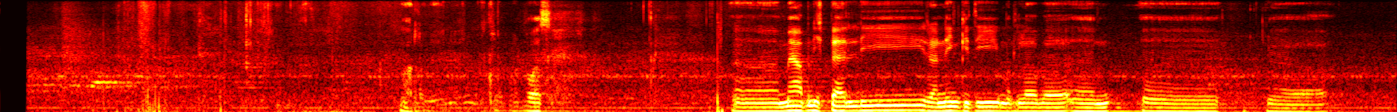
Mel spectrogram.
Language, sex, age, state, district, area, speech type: Dogri, male, 30-45, Jammu and Kashmir, Kathua, rural, spontaneous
